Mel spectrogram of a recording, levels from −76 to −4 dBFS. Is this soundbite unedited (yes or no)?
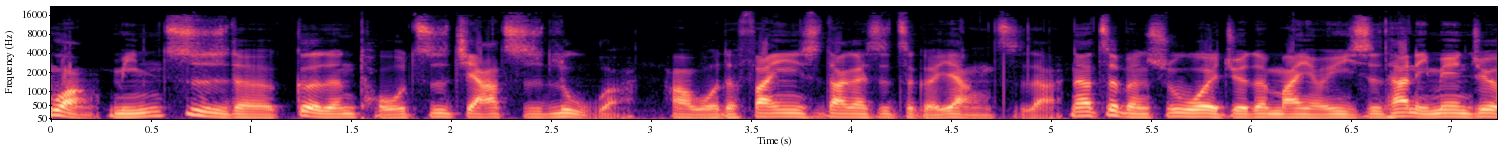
yes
